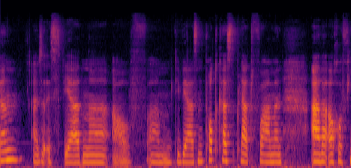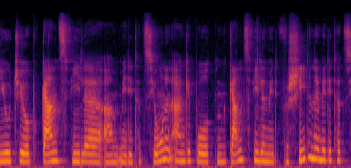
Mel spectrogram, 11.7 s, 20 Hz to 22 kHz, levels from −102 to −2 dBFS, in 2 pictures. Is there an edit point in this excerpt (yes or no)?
no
